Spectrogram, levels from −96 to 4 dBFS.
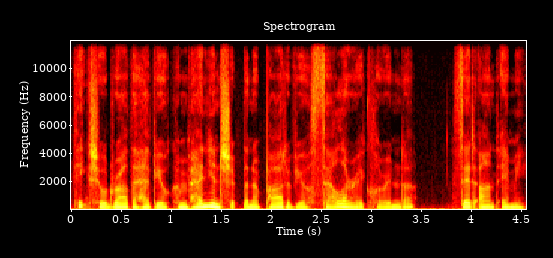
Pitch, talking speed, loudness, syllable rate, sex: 170 Hz, 235 wpm, -18 LUFS, 6.5 syllables/s, female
